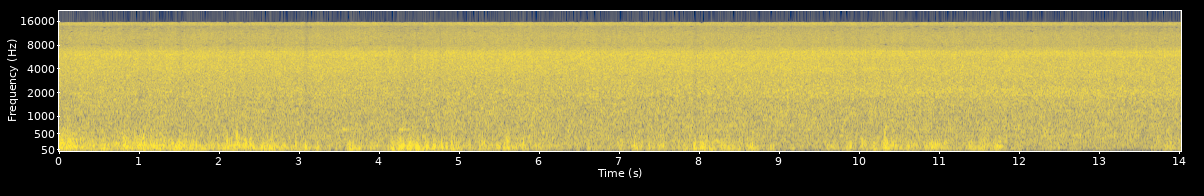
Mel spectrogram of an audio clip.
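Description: Waterfall cascading down a rock face: a steady rush of falling water with an uneven low rumble beneath.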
